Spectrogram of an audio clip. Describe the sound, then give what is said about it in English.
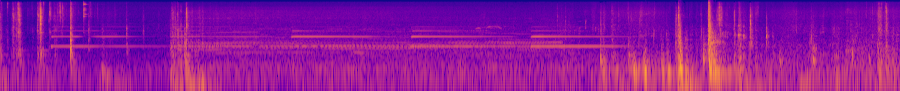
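A car door opens with a few sharp clunks, a steady electronic chime rings for several seconds, then a burst of rattling and a heavy thud as the door shuts. “My car sucks, I'm sorry. My driver's side door does not work, so I do this.”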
